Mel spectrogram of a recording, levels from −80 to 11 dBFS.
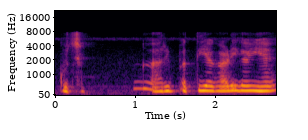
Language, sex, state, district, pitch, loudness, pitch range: Hindi, female, Haryana, Charkhi Dadri, 215 Hz, -13 LUFS, 205-225 Hz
